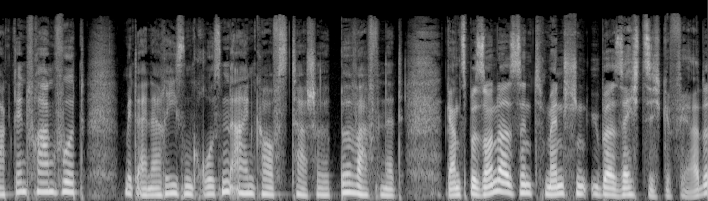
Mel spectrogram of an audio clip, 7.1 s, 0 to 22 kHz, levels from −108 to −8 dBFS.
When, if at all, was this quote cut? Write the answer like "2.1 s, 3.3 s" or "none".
4.4 s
